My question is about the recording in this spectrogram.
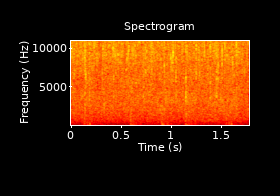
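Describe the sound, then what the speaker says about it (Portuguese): Steady rain pours down in the survival game DayZ, a dense continuous hiss with faint droplet taps spaced through it, no voices over it. "É que tá chovendo pra caramba no jogo e aqui na minha cidade também."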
